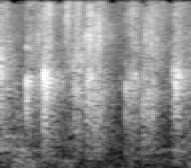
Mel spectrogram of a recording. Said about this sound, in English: You got me going, you clapping like that.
